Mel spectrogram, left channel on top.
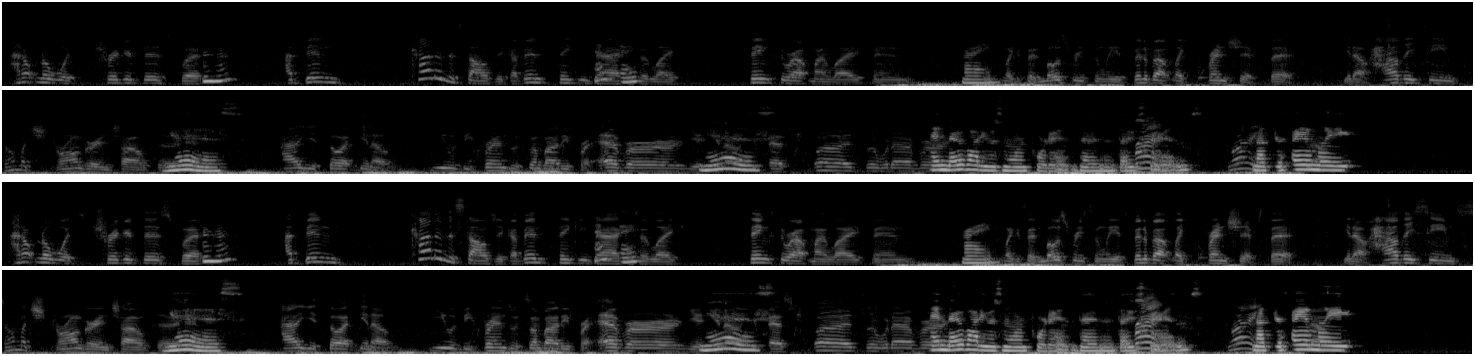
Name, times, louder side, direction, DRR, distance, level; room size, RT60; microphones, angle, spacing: voice 1, 0.1-2.0 2.8-3.4 4.1-6.7 7.5-9.1 9.6-12.9 13.4-16.8 17.5-18.7 19.0-24.3 26.0-26.6 27.0-27.3 27.7-28.0, right 4 dB, 85° right, 1.0 m, -44 dB
voice 2, 5.9-6.4 9.6-10.0 16.3-16.9 21.7-22.4 24.0-26.6 27.2-28.2, right 2 dB, 40° right, 0.7 m, -30 dB
Wind, 8.8-12.4 13.5-14.0 14.7-21.7 22.3-22.4 22.6-22.7 23.0-23.1 23.4-23.5 23.7-23.9 24.3-27.7, equal, 10° right, 1.8 m, -37 dB
8.6 x 3.5 x 3.1 m
head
